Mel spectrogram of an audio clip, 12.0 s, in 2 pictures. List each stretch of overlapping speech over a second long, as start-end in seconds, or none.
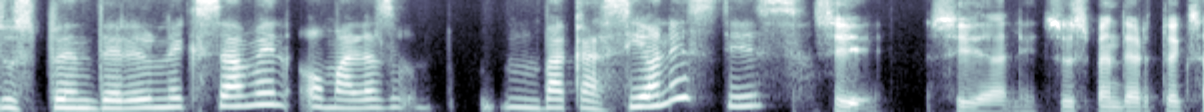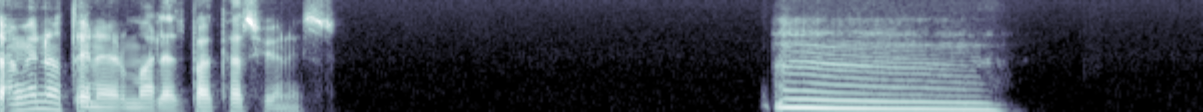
none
